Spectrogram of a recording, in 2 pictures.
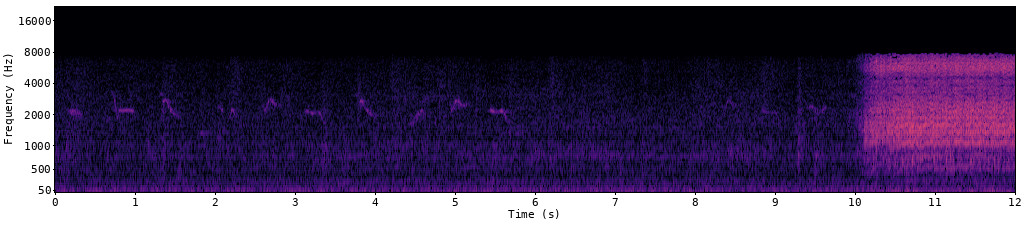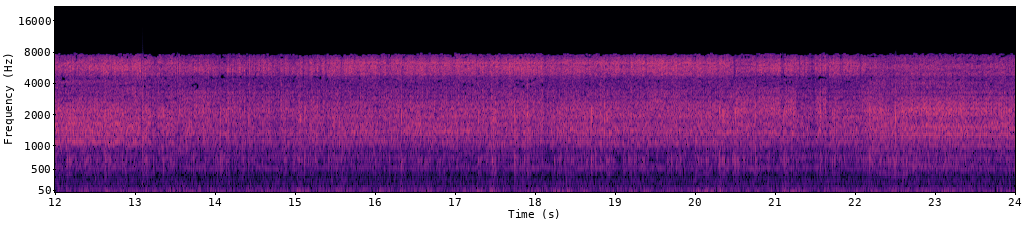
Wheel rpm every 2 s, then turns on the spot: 0, 0, 0, 0, 0, 50, 70, 70, 70, 70, 70, 70.
none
